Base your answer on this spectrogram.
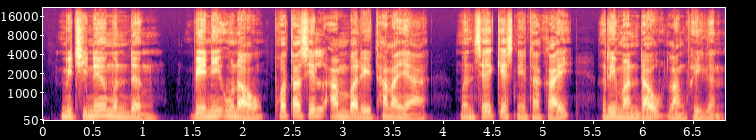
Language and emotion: Bodo, neutral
